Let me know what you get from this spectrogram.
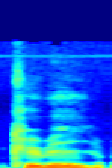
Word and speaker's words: qi: Så vad QI och uttalat qi, det är livsenergin.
